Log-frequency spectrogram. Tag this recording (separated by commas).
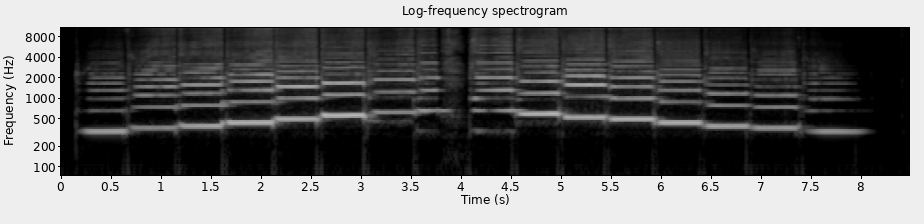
Wind instrument, Music, Musical instrument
